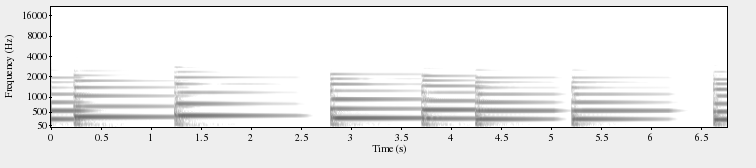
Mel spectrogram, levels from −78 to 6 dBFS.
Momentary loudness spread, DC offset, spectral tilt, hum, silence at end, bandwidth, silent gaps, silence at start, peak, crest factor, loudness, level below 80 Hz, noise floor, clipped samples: 15 LU; under 0.1%; -7.5 dB/octave; none; 0 s; 4.2 kHz; none; 0 s; -24 dBFS; 14 dB; -38 LUFS; -76 dBFS; -59 dBFS; under 0.1%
